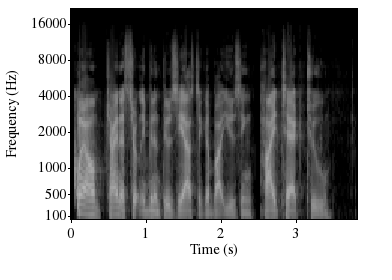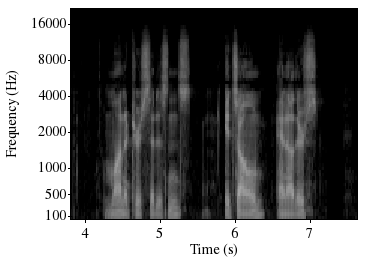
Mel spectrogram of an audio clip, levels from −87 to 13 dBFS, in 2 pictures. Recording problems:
none

